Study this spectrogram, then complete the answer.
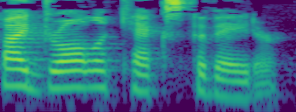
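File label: "HYDRAULIC EXCAVATOR", English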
